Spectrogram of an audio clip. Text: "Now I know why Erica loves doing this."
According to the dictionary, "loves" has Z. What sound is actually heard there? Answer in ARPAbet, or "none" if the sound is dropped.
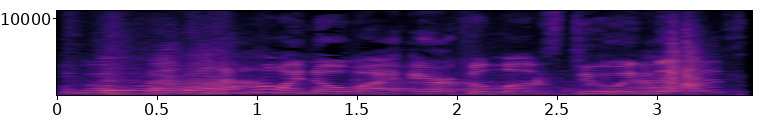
Z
